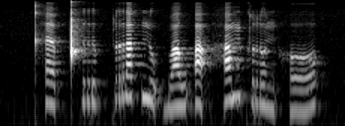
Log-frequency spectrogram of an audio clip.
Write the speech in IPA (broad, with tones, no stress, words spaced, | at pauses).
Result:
kʰɛː˨˩p̚kʰrɯ˨˩k̚pra˥˩t̚ nu˨˩ʔba˦˥wʔa˨˩ʔ ha˥˩mkro˨˩n hɤː˩˦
